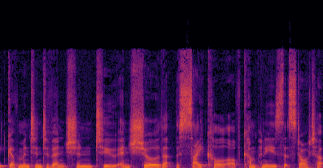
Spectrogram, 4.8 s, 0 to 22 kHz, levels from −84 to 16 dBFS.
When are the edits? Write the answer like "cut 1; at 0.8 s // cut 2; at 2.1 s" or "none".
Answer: none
